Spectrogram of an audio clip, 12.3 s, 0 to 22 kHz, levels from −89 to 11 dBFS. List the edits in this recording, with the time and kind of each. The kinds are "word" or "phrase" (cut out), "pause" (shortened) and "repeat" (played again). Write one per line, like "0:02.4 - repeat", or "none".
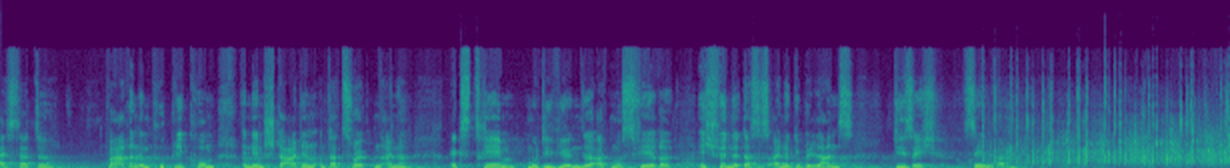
0:02.4 - word
0:07.9 - word
0:09.9 - word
